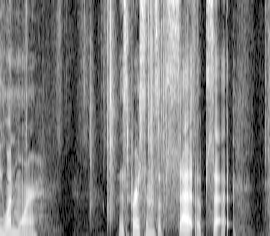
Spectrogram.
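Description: A deck of cards is shuffled.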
